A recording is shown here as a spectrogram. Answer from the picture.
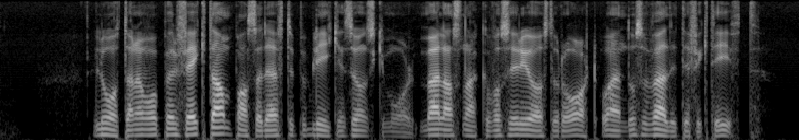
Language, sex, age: Swedish, male, 28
